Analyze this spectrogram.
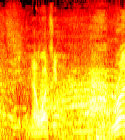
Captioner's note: crowd chatter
